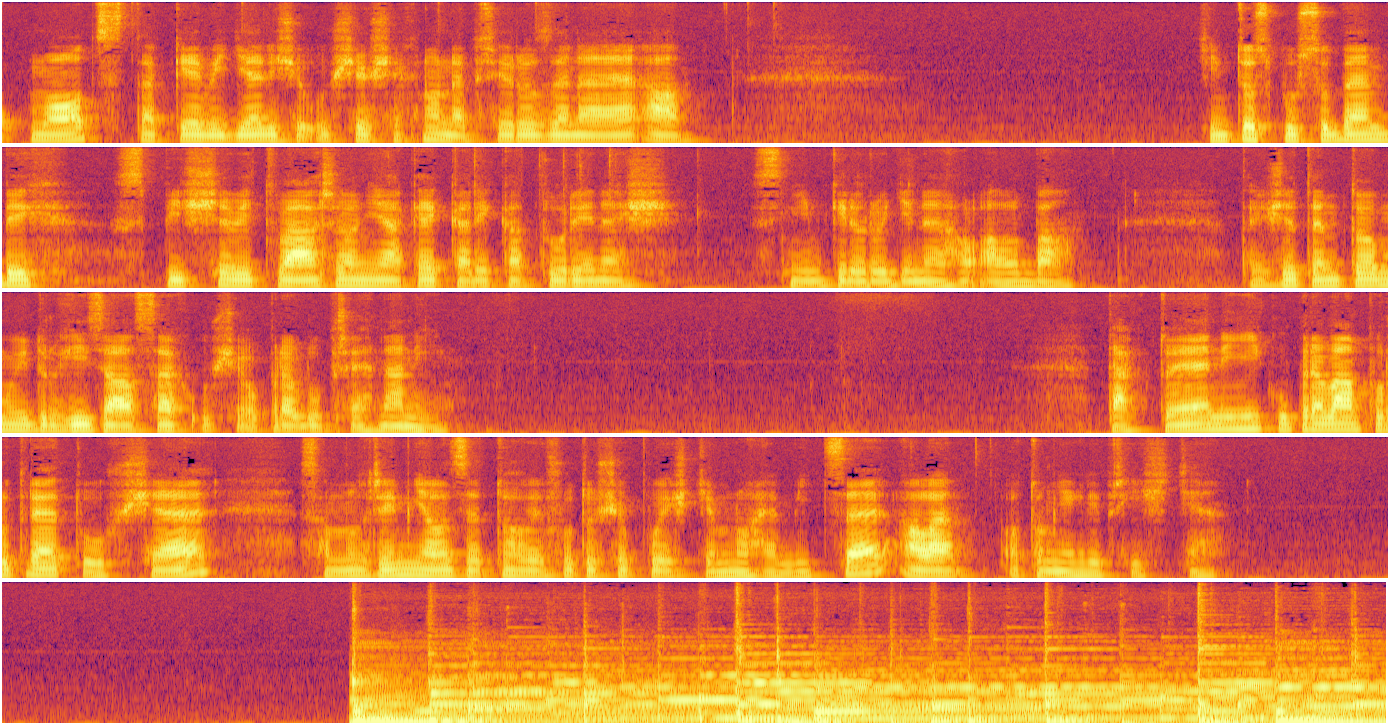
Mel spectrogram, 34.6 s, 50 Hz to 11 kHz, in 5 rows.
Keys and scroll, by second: 11.3 ctrl+KP_Add, 18.5 ctrl+KP_Subtract.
